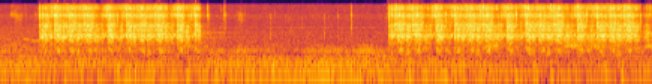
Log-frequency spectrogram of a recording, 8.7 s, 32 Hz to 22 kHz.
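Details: Yamaha XS1100 motorcycle no-start: two long bursts of quick whirring cranking with no firing between them; weak battery and incorrectly installed octy suspected, not confirmed.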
